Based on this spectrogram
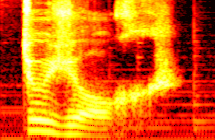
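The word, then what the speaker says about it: toujours: French word for you to York to York meaning always remember we do not pronounce the last consonant that is s so it is pronounced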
